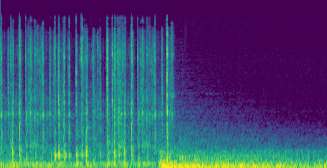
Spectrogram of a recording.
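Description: Typewriter-style keyboard typing sound effect, a quick run of clicks as an on-screen caption is typed out, stopping about two seconds in. A low rumbling drone sits underneath and swells when the typing stops.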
